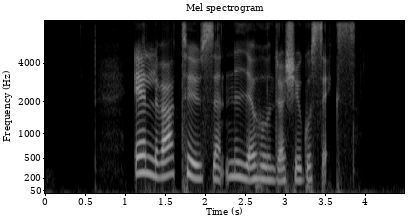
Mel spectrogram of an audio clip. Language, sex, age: Swedish, female, 27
